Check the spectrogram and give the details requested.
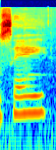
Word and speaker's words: SAI: super basic introduction to pain to say or pain to decide that's the way i pronounce it i'm sorry and the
